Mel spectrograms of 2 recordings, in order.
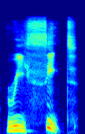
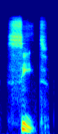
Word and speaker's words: receipt: It looks like receipt, but the P is totally silent. It's pronounced receipt. The stress is on the second syllable. receipt.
